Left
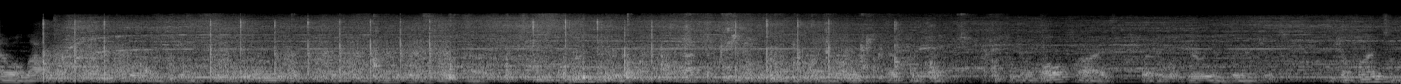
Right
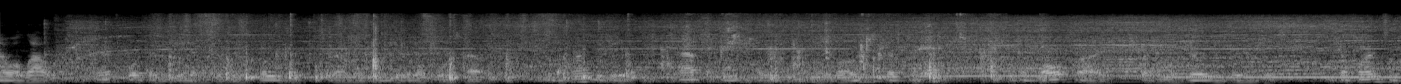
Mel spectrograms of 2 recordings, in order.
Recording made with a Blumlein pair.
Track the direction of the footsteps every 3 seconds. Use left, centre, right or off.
right, centre, centre, right, off.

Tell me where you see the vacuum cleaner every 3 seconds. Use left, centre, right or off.
left, left, centre, right, right.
